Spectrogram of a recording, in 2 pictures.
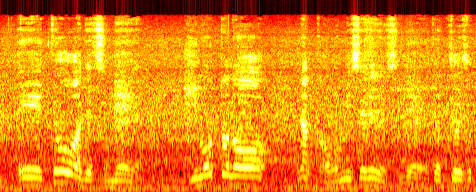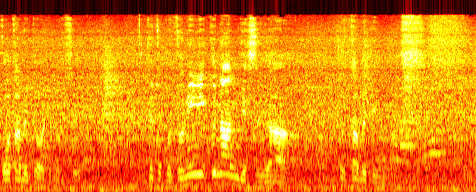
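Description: A young man talks with animation, close to the microphone.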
